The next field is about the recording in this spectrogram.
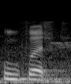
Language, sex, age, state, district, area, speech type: Hindi, female, 30-45, Uttar Pradesh, Azamgarh, rural, read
